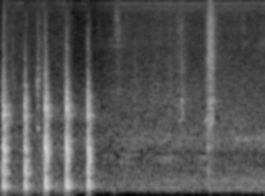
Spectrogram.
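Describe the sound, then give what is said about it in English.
Five quick, firm knocks rap on a front door in a steady rhythm, loud, as a volunteer canvasses door to door for a gubernatorial campaign on a blistering hot Saturday afternoon in Austin, Texas, followed by a quiet pause with a faint, brief sound near the end. “knocking on doors for Democratic nominee Beto O'Rourke's gubernatorial campaign”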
